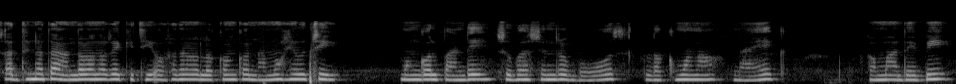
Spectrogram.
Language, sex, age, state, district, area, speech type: Odia, female, 45-60, Odisha, Kandhamal, rural, spontaneous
